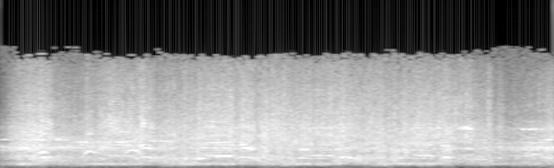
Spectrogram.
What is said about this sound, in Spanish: Multitud de personas se concentran alrededor de la Plaza de Neptuno, donde continuamente gritan, pitan y corean consignas contra una clase política que dicen no les representa.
